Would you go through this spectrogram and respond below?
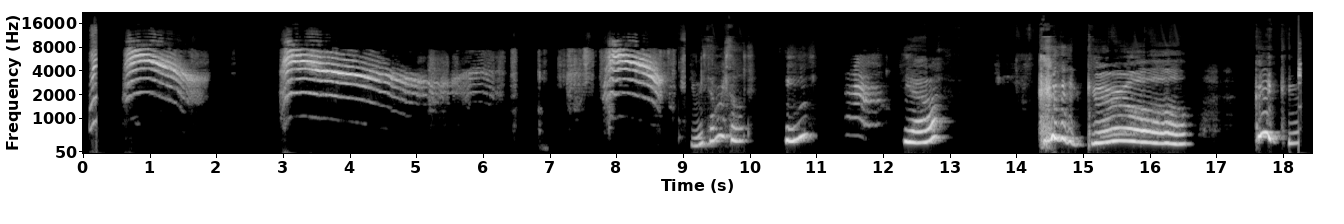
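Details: Domestic cat Jessie, a female pet indoors, gives loud drawn-out meows, the first short, the next long and falling away, then another short one, before a woman speaks to her over shorter cries.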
